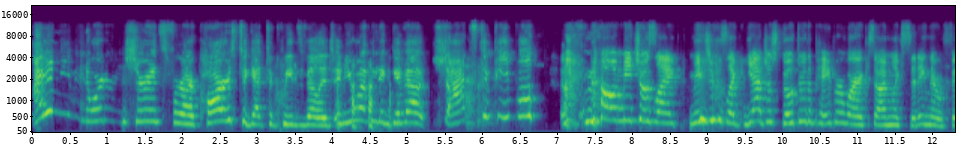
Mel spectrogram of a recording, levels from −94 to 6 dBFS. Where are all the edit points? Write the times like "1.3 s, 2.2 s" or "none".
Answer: 8.6 s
